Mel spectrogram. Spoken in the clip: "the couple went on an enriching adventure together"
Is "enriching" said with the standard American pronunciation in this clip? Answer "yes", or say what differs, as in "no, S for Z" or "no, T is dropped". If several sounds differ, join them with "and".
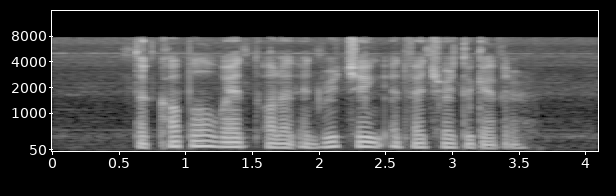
yes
